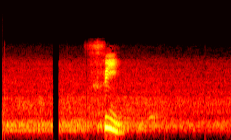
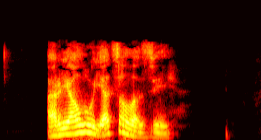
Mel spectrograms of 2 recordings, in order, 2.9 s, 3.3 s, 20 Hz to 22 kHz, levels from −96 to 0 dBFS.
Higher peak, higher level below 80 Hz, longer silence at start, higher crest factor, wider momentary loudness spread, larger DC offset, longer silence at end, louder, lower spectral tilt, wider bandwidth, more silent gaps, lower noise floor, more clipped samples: about the same, -2 dBFS vs -2 dBFS; second, -72 dBFS vs -56 dBFS; second, 0.1 s vs 0.6 s; first, 24 dB vs 18 dB; first, 25 LU vs 15 LU; neither; second, 1 s vs 1.15 s; about the same, -18 LUFS vs -17 LUFS; second, -3.5 dB/octave vs -5.5 dB/octave; about the same, 7.8 kHz vs 7.6 kHz; first, 0.68-0.73 s vs none; second, -45 dBFS vs -79 dBFS; neither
